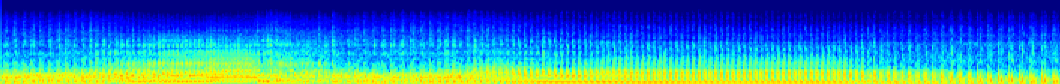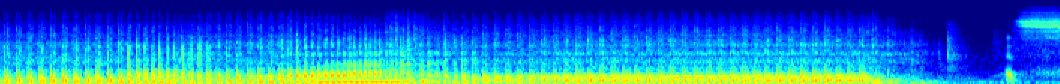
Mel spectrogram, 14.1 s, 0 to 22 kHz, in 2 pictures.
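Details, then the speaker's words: Kawasaki Ninja 650 at its first start after a full Delkevic exhaust install, revving to about 3,000 rpm: loud, deep twin blips that fall back cleanly with steady firing and no misses. This is normal revving on the louder aftermarket exhaust. "so different. That was only like 3,000 RPMs too."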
